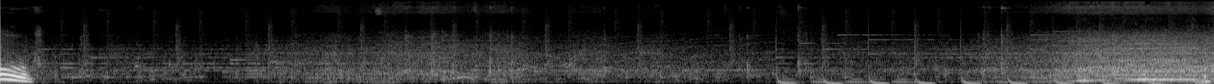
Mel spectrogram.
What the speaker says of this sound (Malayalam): അവിടെ നിന്ന് വണ്ടി നല്ലൊരു ചാട്ടം ചാടിയിട്ടുണ്ട് കേട്ടോ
